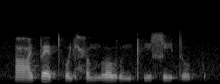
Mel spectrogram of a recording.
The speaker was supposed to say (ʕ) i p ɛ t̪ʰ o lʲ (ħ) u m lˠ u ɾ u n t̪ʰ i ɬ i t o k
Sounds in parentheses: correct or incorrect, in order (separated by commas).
correct, correct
